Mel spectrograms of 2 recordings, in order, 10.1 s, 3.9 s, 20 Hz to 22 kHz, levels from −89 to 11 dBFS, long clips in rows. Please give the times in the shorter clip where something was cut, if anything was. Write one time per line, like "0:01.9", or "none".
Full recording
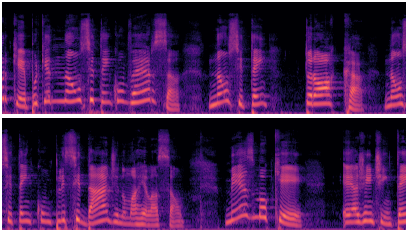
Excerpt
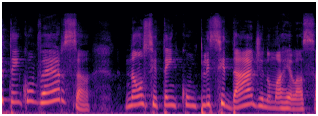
0:01.4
